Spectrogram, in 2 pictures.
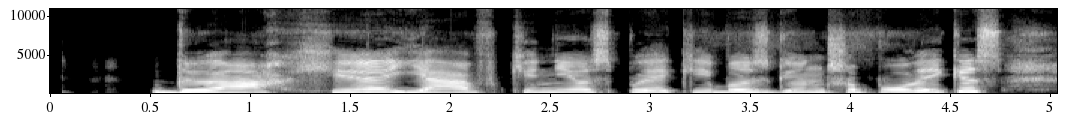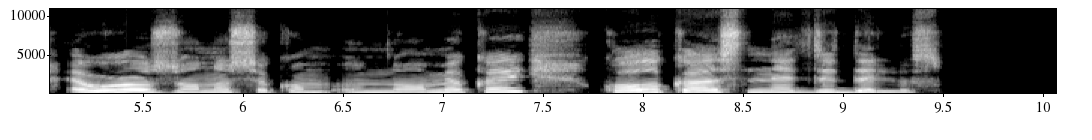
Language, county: Lithuanian, Tauragė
